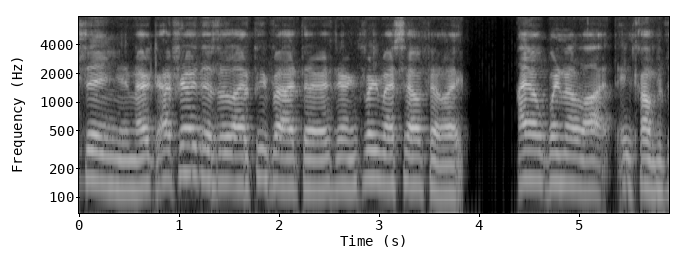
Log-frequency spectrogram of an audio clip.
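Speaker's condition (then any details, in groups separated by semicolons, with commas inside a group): Cerebral palsy; caused by stroke at birth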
